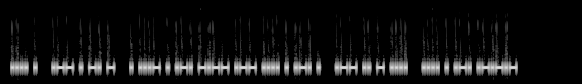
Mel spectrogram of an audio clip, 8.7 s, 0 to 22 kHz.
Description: Morse code, heard as a keyed tone, about 34 wpm, 700 Hz. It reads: HE WENT EVERYWHERE WITH HER.
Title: Sentences from Top 1600 Words 35wpm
